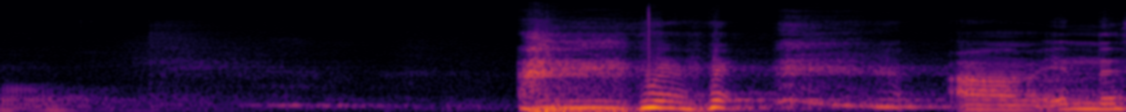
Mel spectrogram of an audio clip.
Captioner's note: laughs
